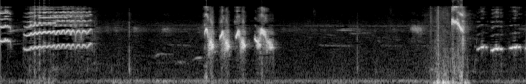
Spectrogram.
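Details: Brown-chested jungle flycatcher (Cyornis brunneatus) call: a drawn-out, slightly rising whistle, then a quick burst of five sharp chirps, a soft flutter and a few short high notes.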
